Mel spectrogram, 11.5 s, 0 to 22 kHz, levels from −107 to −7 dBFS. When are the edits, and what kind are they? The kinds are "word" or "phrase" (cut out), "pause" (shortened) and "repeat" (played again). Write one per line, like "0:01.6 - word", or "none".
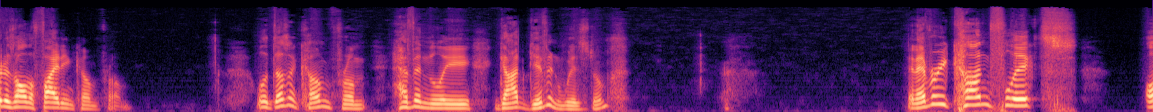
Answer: none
